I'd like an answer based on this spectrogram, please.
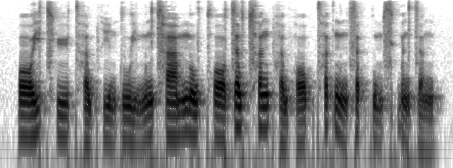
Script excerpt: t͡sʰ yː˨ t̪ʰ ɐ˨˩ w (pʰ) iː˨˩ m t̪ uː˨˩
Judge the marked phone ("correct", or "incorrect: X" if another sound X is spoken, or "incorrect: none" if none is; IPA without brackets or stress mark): correct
